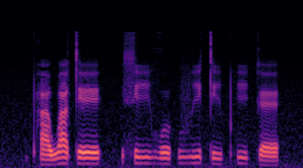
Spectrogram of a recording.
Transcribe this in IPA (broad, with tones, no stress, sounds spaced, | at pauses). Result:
pʰ a˨ w a˦˨ t eː˦ | s iː˦ v ʊ˦ | v i˦ t i˨ pʰ i˦ k ɛ˨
